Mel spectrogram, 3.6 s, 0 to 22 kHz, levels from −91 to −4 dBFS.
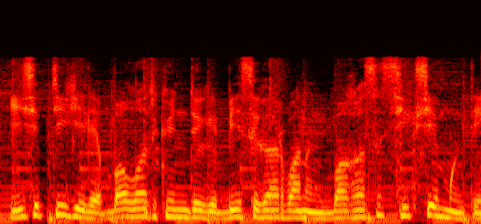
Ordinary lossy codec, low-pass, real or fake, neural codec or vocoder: none; none; real; none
